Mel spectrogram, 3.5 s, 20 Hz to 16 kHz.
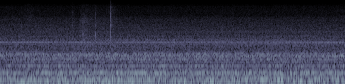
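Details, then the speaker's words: Chinese diesel heater (Vevor) running after extra fuel added, at about 204°, in Alpine mode with a rag fully blocking the air inlet: even, unbroken roar with a steady whistle, no pulsing or coughing; burning cleanly and properly. "listen to it even it sounds good it's a nice steady burn"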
